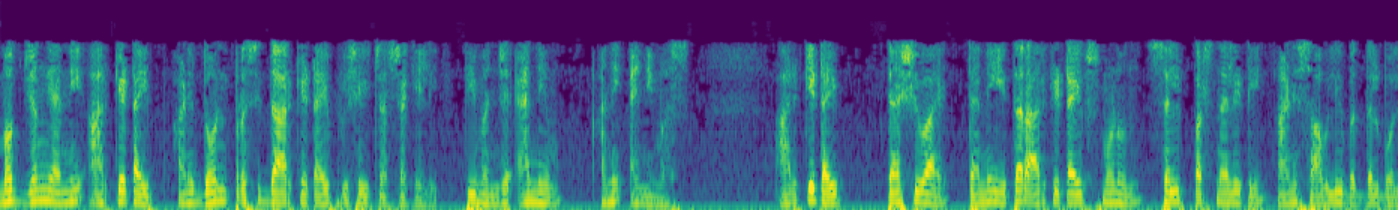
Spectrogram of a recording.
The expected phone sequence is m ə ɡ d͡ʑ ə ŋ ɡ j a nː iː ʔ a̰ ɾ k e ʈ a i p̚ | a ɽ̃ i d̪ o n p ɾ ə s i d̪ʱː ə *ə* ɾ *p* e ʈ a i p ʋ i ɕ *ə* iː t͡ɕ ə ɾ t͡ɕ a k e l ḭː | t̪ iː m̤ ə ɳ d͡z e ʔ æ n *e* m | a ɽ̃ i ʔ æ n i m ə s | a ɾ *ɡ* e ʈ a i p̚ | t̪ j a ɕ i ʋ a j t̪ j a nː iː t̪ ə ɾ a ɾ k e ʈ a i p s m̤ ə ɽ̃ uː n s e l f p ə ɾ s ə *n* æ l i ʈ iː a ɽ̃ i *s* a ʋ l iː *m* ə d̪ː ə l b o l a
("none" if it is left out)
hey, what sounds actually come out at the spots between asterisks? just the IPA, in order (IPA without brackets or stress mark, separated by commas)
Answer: a, k, ə, i, k, n, s, b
